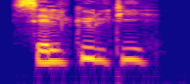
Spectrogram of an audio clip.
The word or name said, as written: selvgyldig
